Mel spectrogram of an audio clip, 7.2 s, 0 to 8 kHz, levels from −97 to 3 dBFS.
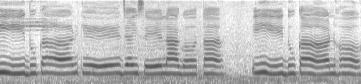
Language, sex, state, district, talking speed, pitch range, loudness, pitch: Bhojpuri, female, Uttar Pradesh, Gorakhpur, 65 wpm, 255-275 Hz, -38 LUFS, 265 Hz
